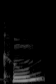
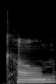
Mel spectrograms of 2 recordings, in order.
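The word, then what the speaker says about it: Combe: have departed from comb i've been told uh on our youtube channel that it should be pronounced comb so i'm going to do as opposed to like comb like what you brush your hair with so until someone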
